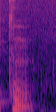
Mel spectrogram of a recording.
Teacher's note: we would link can you? And we would reduce can to kun.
